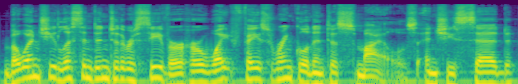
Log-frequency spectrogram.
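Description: Expressive male storyteller with music behind. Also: mid-range voice, normal speed. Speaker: podcast host and narrator. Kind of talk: dramatic scripted narration.

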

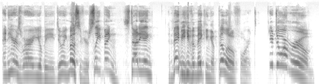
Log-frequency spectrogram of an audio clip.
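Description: A man's voice: high-pitched, big pitch swings, moderate pace, heavy background noise. A man playing an earnest, sentimental older ex-policeman who works as a school official in a comedy cartoon, speaking in a wordy, dramatic way. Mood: genial, welcoming.

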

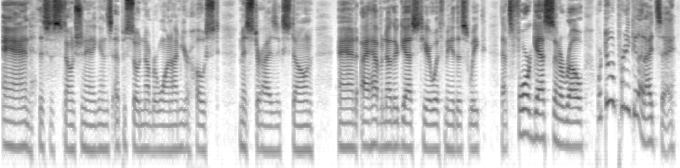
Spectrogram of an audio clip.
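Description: A man's voice: mid-range voice, lively intonation, moderate pace, fairly bright tone, clean tone, dry recording. A young man hosting a casual radio chat in an upbeat, effusive way. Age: young adult. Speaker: college radio show host. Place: radio studio. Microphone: close studio microphone.

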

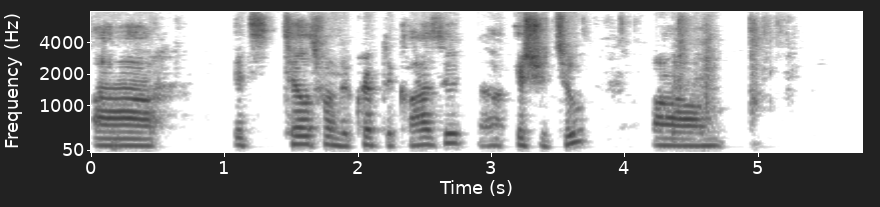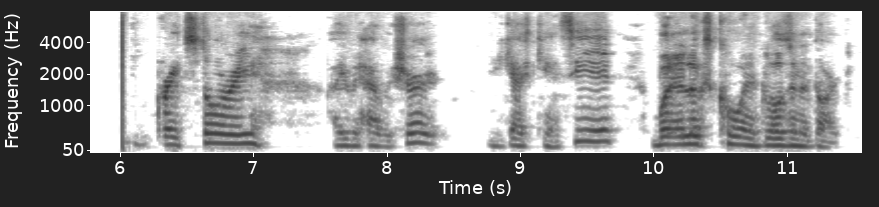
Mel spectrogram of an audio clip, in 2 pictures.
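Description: A man's voice: on the high side, animated, moderate pace, long pauses, darkish tone, breathy edge. A man co-hosting a podcast in casual chat, rambling with many fillers and restarts, English not his first language. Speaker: podcast co-host. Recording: dull lo-fi sound.

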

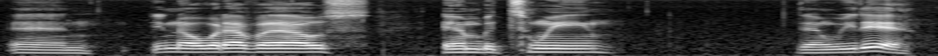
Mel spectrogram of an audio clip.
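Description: A man's voice: mid-range voice, steady tone, unhurried, a little mellow, smooth, dry recording. A man from New York, a rap artist talking about his tour in a loose, easygoing way with many fillers. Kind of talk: casual interview chat.

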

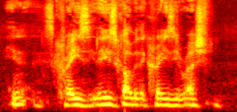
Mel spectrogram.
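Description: Husky-voiced man hosting a chat. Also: on the high side, little pitch movement, fast talker, a little mellow, no echo. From Ukraine. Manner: candid, reflective, swears casually. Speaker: podcast host. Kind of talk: casual interview chat.

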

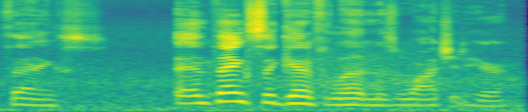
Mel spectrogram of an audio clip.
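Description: Actor as high-voiced, apologetic young man. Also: moderate pace, slight background noise, lightly acted. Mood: subdued, weary. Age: young adult. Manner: hesitant, apologetic. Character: weary, apologetic young man fed up with his life. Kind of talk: audio drama acting.

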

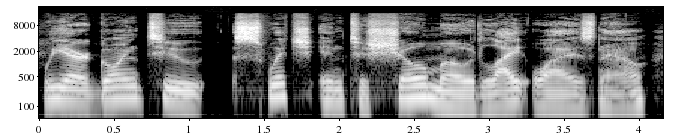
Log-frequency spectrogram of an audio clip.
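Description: A man's voice: medium pitch, slow, no echo, studio quality. A man co-hosting a show with casual, joking, easygoing banter. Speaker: co-host, producer. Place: music studio.

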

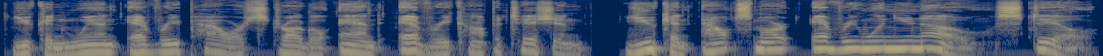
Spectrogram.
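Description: A man narrating a scripted question-and-answer article, reading deliberately and announcing each part as an article reader. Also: fairly low pitch, a little mellow, no echo, clean studio sound.

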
